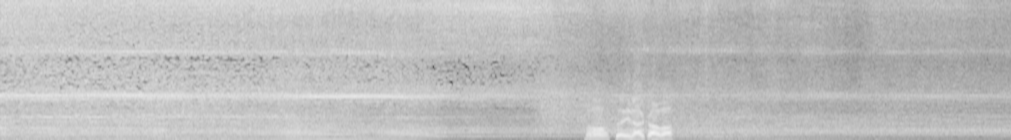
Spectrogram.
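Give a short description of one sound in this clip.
A small model helicopter's rotor and motor whine steadily, growing fainter as it climbs away.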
